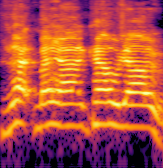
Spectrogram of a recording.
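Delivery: very slow, loud, drawn-out high screaming. Retelling how Tash screamed at the TV during a game: imitating someone screaming. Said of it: "Tash was screaming at the T V".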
